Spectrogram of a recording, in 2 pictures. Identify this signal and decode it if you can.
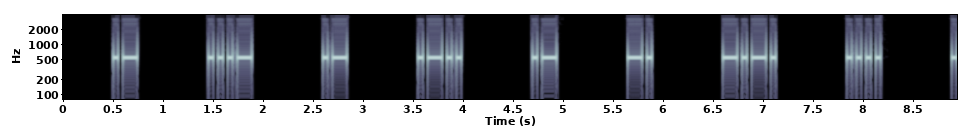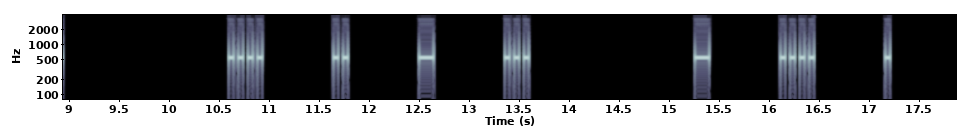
Morse code, heard as a keyed tone, about 25 wpm, spaced as for 10 wpm, 550 Hz. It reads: AVALANCHE HITS THE
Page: News Headlines in Morse Code at 10 WPM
